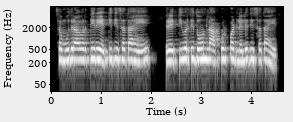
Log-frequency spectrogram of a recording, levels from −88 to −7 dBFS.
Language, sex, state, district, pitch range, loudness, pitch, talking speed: Marathi, female, Goa, North and South Goa, 240-255 Hz, -15 LUFS, 250 Hz, 140 wpm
